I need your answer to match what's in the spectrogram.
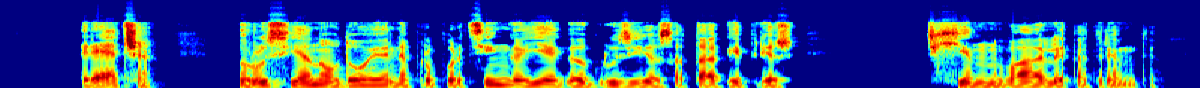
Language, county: Lithuanian, Telšiai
